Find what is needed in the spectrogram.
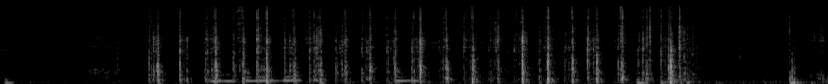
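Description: A deck of tarot cards being shuffled by hand: a quick, uneven run of crisp card snaps and clicks that starts about a second and a half in and stops about a second before the end.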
